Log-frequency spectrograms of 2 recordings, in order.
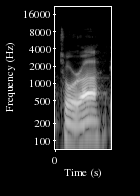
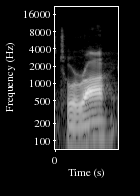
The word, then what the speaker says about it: Torah: Everything, by the way, in Hebrew kind of ends on a, it's not Torah, it's Torah. It ends on an up note,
